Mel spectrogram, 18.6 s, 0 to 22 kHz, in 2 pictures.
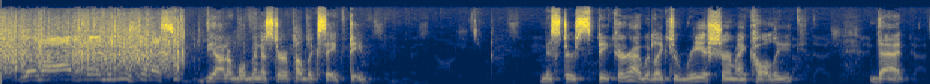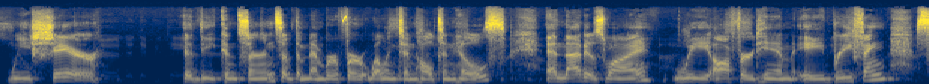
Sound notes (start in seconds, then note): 4.0 some Applause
